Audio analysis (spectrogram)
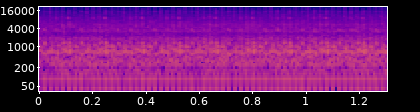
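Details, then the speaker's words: Audi Q7 3.0L diesel after the cylinder 4 injector was replaced (earlier P0272 misfire, P0087): an even, steady diesel idle with regular light clatter and no stumble, no misfires, no codes; normal idle. "so as you can hear the engine is running this engine sounds great can you tell the difference now no more Mis fires engine sounds good"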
